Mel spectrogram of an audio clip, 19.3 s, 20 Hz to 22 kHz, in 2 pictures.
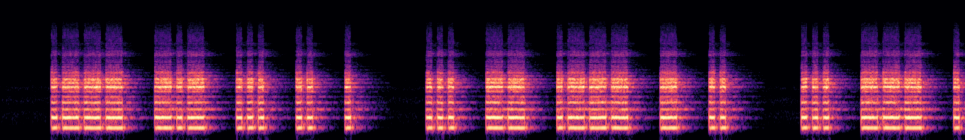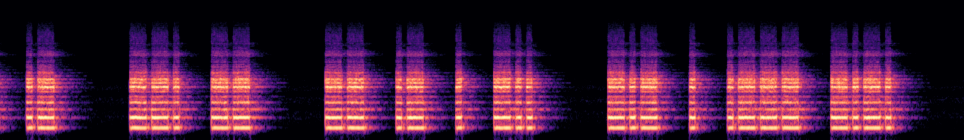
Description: Morse code (Hebrew alphabet), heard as a buzzer, machine-sent, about 22 wpm, spaced as for 16 wpm, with room echo. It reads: עכשיו שמעתי שהוא גם מאוד כועס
